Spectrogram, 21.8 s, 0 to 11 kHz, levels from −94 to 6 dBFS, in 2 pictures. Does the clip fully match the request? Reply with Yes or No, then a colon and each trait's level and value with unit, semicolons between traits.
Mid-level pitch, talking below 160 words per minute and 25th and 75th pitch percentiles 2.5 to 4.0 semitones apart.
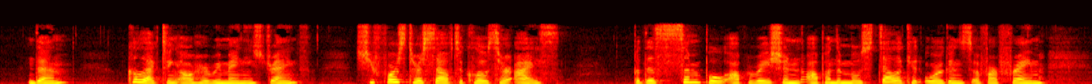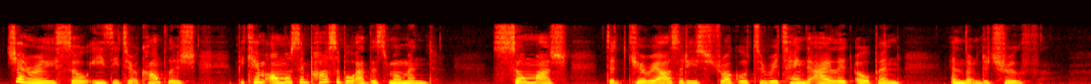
No: high, 230 Hz; slow, 135 wpm; average, 2.9 semitones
